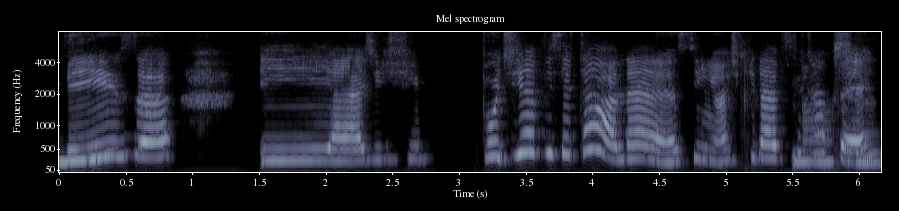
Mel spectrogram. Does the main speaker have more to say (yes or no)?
no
